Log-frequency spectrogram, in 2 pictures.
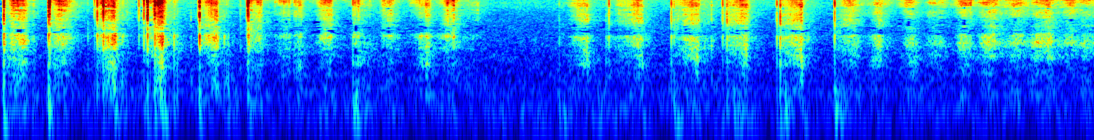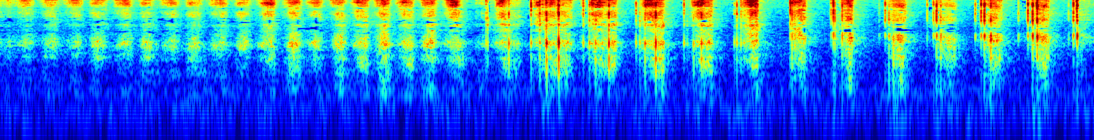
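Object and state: Bar of soap being scratched.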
